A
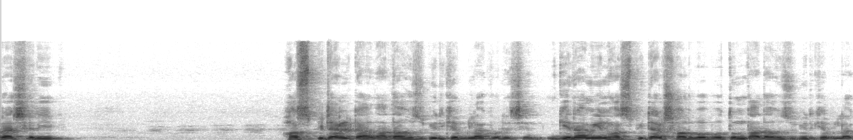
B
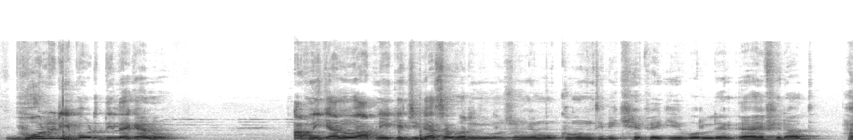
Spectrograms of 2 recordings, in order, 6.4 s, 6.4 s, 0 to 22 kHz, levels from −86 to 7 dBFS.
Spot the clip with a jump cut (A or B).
B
